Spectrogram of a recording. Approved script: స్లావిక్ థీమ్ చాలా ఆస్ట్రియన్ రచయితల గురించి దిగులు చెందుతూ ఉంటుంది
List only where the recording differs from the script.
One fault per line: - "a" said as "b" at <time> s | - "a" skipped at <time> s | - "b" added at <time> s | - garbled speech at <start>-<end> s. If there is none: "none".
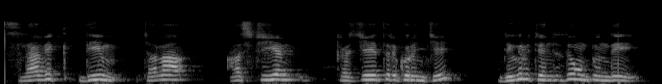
none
